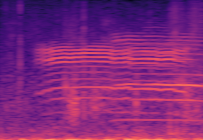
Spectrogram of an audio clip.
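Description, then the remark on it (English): A sheep bleats in one long, wavering call on a sustainable, ethical sheep farm, clear, with low outdoor rumble underneath and no voices. “who runs a sustainable, ethical sheep farm and also maintains a conservation area.”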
